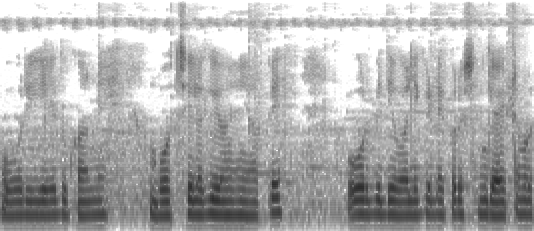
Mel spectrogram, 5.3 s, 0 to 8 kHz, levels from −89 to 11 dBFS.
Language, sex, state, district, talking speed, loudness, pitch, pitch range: Hindi, male, Uttar Pradesh, Muzaffarnagar, 215 wpm, -16 LUFS, 135 Hz, 135-145 Hz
